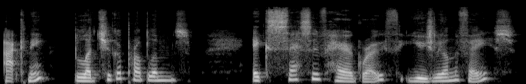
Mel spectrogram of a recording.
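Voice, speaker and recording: A woman in her late thirties with a slightly deep voice, chatting casually as a podcast host and growing animated when she makes a point. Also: measured pace, breathy edge. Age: 30s. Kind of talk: casual chat.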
